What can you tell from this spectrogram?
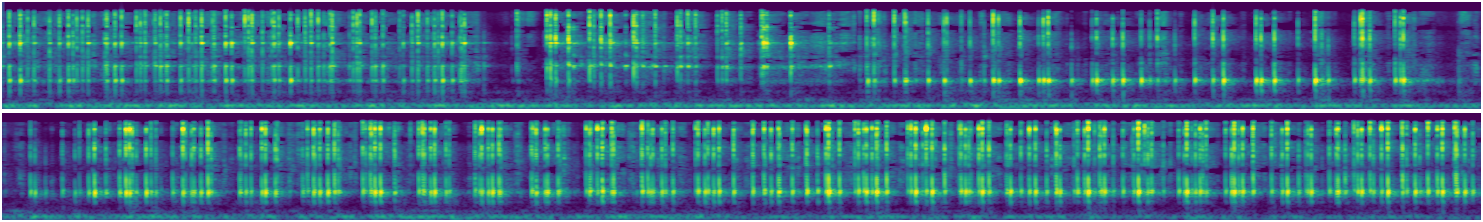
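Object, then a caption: Frosted glass candle jar. Long nails tap rapidly on the sides of a blue frosted glass candle jar, then on its bottom where a label sticker sits. The quick, dense clicking is bright and glassy with a ringing tone, and each tap dies away almost at once.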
